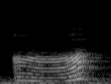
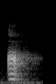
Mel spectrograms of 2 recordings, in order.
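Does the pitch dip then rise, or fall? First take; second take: dip-rise; fall. First: The pitch dips low, then rises high. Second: The pitch falls from high to low. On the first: "there's a turning point there from the second line to the bottom and then up to the top" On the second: "from the top line to the bottom"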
